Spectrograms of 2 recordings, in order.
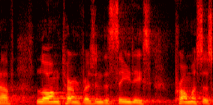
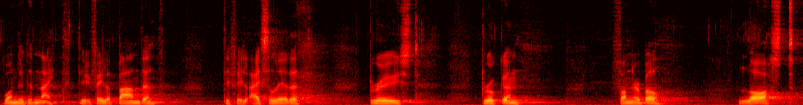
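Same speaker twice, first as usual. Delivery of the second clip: softer, with long pauses between words; tender appeal; 3 semitones lower, 5 dB quieter than usual. Real, not acted. Preacher asking the hurting if they feel lost, tender. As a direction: ask it softly, letting each word sit.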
